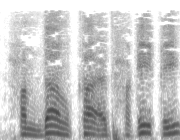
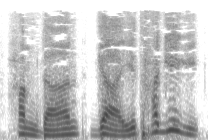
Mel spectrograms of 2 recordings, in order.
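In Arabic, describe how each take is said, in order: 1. القاف صوت q عميق من الجزء الخلفي للّسان. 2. القاف صوت g قاسٍ. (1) "مثل" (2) "يلفظون القاف جئ"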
